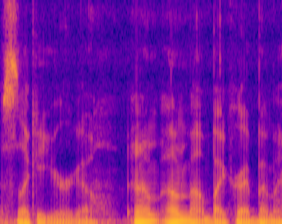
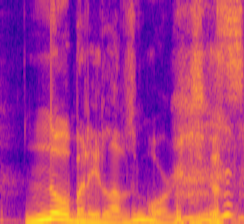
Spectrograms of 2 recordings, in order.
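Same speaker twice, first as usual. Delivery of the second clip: heavy, loud, thick put-on Eastern European accent; 7 semitones higher, 8 dB louder than usual. Retelling a woman's reaction to the speaker loving mortgages, thick Eastern European accent. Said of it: "really like thick, like almost like Eastern European accent".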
